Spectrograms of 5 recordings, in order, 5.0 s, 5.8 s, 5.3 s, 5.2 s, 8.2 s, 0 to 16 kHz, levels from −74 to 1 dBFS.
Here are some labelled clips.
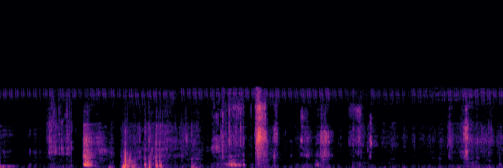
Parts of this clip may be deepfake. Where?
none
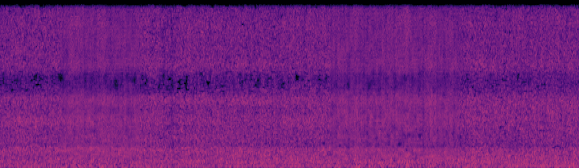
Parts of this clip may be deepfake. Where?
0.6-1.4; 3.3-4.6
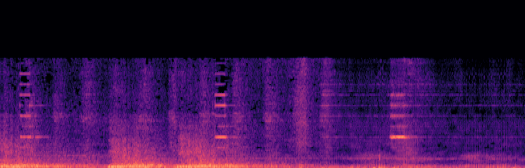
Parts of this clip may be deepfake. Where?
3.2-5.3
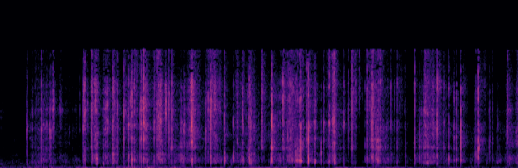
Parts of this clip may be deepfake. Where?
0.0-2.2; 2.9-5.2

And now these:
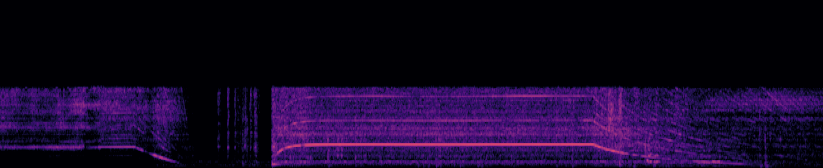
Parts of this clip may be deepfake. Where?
0.0-1.0

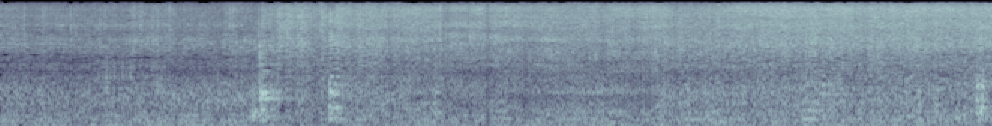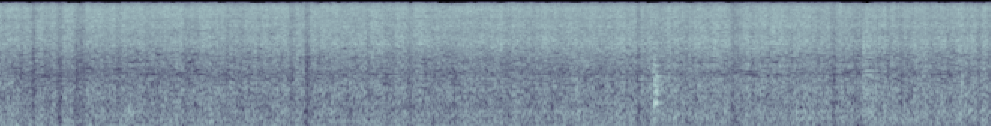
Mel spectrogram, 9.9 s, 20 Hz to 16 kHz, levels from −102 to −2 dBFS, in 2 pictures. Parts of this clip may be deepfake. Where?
2.0-3.3

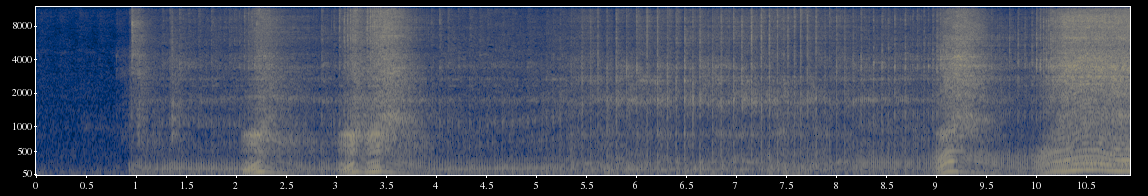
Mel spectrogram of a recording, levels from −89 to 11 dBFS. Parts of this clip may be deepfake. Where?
5.3-8.2

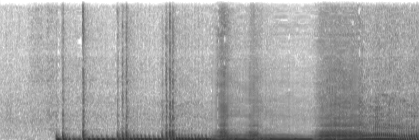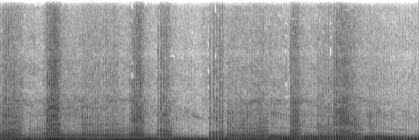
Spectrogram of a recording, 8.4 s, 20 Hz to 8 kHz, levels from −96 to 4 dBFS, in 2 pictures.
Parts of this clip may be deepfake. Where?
2.1-3.6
